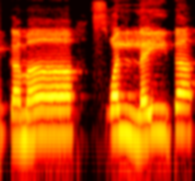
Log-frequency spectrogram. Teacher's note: स्वाद हुरूफ मुस्तालिया में से है, इसको पुर पढ़ा जाएगा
